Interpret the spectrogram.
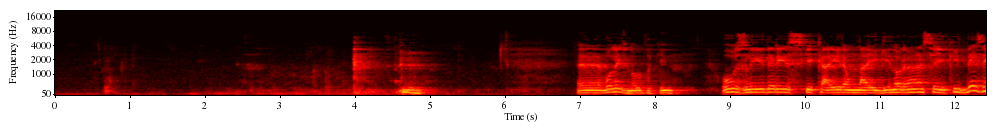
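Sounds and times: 
liquid pouring: 0.3 - 6.0
gulping swallow: 0.5 - 6.2
speech: 4.6 - 5.0, 7.0 - 12.4.

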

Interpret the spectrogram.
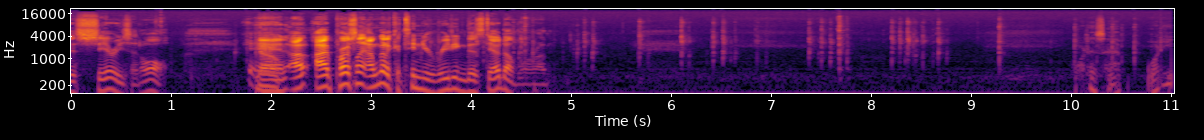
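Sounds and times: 
speech: 0.0 - 1.1, 1.8 - 4.9, 10.2 - 11.0
steady low electrical hum: 0.0 - 11.0
clicking of keys on a computer keyboard: 3.6 - 9.4.

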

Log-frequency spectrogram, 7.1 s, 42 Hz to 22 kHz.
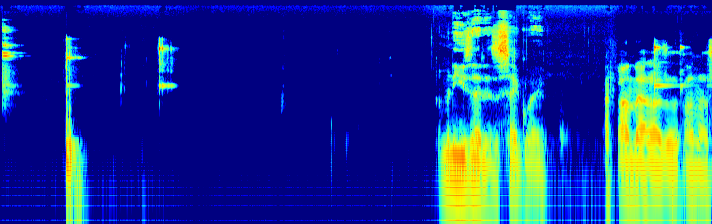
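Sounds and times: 
glasses clinking in a toast: 0.0 - 0.9, 1.6 - 1.8, 6.4 - 7.1
speech: 4.4 - 7.1.

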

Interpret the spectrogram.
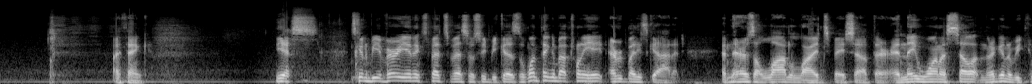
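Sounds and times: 
low electrical hum: 0.0 - 10.3
person sneezing: 0.5 - 0.8
speech: 1.2 - 1.9, 2.8 - 10.3.

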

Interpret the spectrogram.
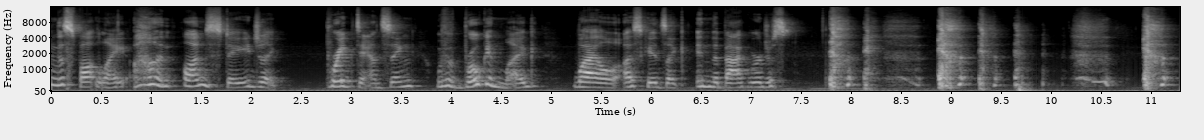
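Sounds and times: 
speech: 0.0 - 8.1
cough attack of harsh coughs: 7.8 - 11.2.

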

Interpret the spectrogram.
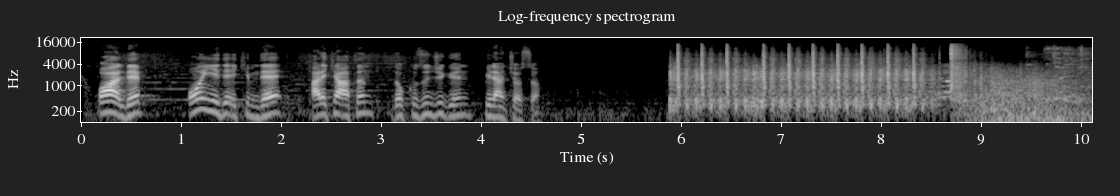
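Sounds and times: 
speech: 0.2 - 4.7
gunfire during street fighting in a city centre: 5.9 - 9.9.

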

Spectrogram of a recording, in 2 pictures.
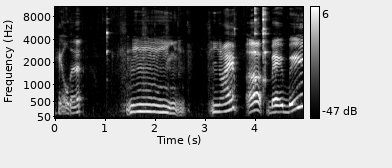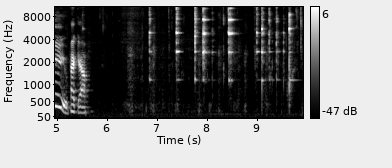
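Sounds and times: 
speech: 0.0 - 0.7, 1.3 - 5.7
spoon clinking in a bowl while eating cereal: 4.0 - 4.4, 6.8 - 9.9.

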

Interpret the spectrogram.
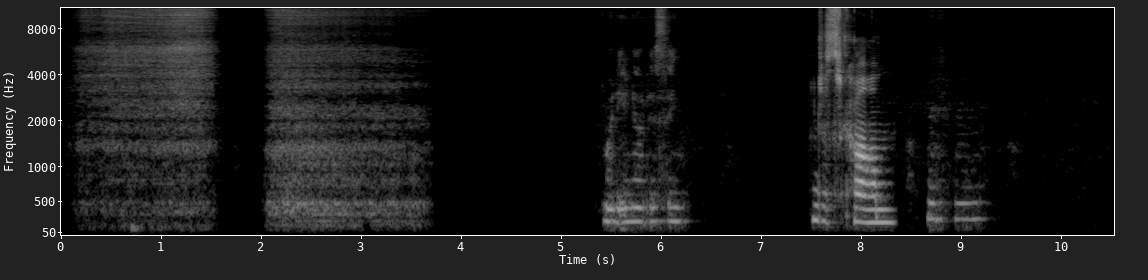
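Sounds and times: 
deep breath during a tapping relaxation session: 0.0 - 3.8
speech: 5.4 - 6.4, 7.5 - 9.4.

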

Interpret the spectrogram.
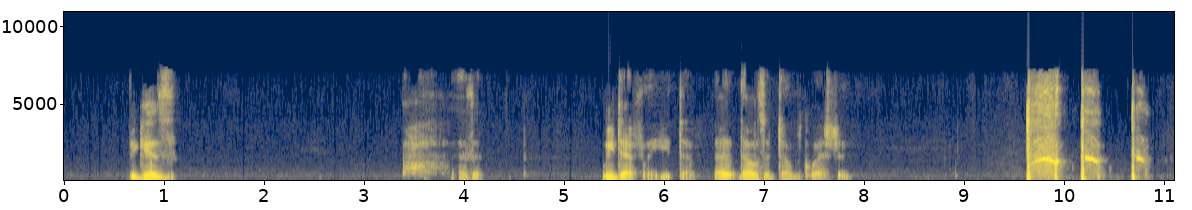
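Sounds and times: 
speech: 0.6 - 1.2, 4.0 - 4.3, 5.4 - 8.0
raspy struggling coughs from a person with a hoarse voice: 9.6 - 10.9.

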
